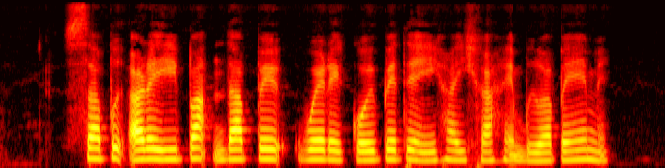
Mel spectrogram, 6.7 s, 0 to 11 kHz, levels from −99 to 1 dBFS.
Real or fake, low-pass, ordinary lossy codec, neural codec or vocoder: real; 9.9 kHz; AAC, 48 kbps; none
